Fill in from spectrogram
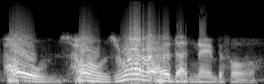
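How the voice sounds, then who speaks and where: A man's voice: medium pitch, sing-song, a little slow, a little hiss or hum, poor audio. A man playing a rich host's superior, hot-tempered brother in a radio mystery. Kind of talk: radio mystery play acting.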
